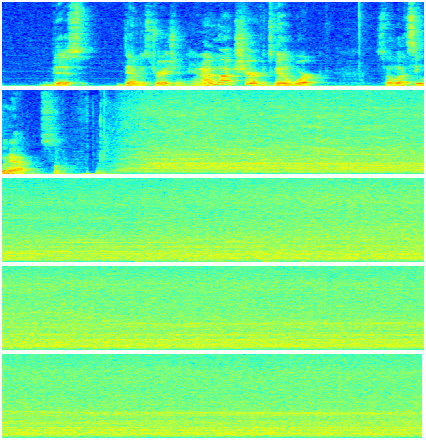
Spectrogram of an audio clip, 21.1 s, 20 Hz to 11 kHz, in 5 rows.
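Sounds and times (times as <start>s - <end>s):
hair dryer blowing: 5.2s - 21.0s.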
